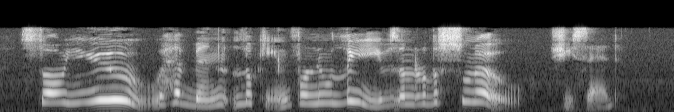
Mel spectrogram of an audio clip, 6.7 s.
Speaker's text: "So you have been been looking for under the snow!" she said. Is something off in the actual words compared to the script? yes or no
yes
